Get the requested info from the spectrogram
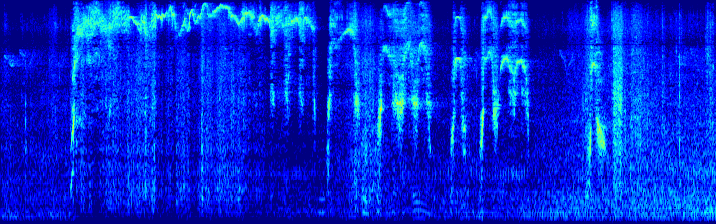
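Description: Infant long-tailed macaque screaming: one long, very high-pitched, wavering squeal starting about a second in and lasting nearly four seconds, then a run of short, sharp high cries, with one more near the end.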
